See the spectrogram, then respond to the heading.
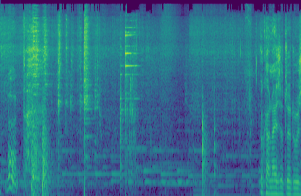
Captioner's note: sizzling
